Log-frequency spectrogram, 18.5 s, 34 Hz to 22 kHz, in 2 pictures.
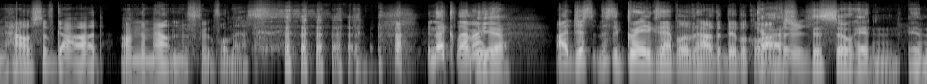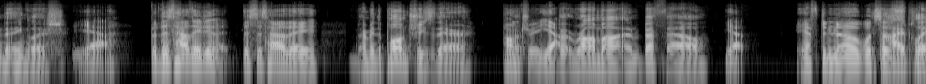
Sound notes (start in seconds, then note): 2.5 laughs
